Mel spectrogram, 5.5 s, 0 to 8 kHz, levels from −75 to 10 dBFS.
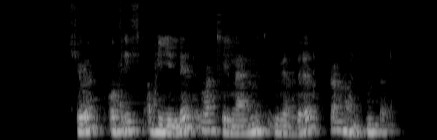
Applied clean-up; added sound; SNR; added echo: neural mask model DeepFilterNet 3.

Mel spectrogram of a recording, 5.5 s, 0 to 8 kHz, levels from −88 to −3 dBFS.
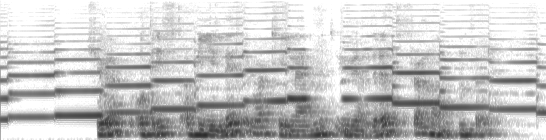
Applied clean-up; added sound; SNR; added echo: none; Wind instrument, woodwind instrument; 3 dB; reverberation time 0.6 s.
